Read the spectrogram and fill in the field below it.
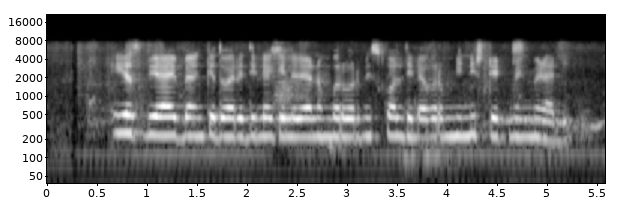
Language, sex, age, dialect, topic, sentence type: Marathi, female, 25-30, Northern Konkan, banking, statement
